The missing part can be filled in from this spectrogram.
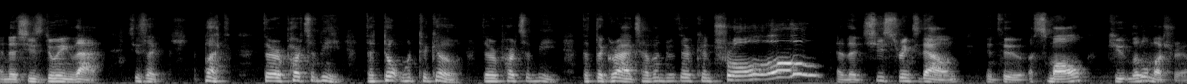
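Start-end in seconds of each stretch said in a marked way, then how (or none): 2.0-8.3 high, swooping woman's voice. Voicing the mushroom mother speaking in the players' heads: female voice in your head. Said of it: "you hear a female voice in your head go".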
